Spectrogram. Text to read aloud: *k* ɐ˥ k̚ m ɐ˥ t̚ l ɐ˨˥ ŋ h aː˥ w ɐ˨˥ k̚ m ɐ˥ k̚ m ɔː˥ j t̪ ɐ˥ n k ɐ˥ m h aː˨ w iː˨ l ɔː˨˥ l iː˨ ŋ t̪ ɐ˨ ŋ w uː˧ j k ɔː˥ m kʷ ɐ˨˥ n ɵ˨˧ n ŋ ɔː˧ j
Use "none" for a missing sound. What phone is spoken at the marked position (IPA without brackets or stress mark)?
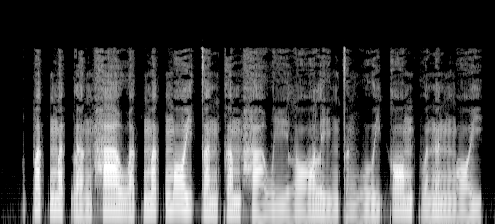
p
